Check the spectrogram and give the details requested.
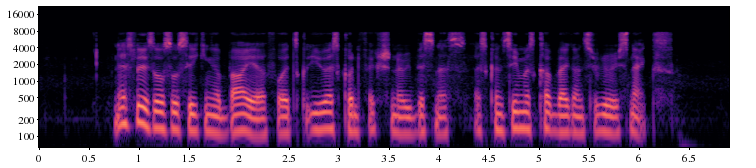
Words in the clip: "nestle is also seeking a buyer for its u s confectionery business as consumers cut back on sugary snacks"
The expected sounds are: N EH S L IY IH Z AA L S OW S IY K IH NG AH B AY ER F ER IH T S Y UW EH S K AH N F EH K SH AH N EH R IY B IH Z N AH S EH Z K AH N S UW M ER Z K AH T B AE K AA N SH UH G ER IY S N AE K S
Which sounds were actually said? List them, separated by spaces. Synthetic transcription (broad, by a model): N EH S L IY IH Z AA L S OW S IY K IH NG AH B AY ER F ER IH T S Y UW EH S K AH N F EH K SH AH N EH R IY B IH Z N AH S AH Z K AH N S UW M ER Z K AH T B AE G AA N S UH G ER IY S N AE K S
